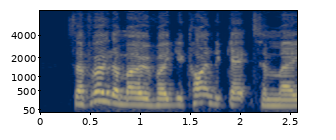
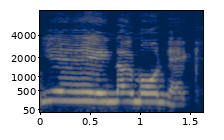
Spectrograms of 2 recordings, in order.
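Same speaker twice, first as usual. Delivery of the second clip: high, gleeful yay; a hammed-up little cheer; mock cheer; 8 semitones higher, 5 dB quieter, slower than usual. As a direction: cheer sarcastically at his exit. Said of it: "you're like".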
